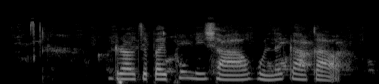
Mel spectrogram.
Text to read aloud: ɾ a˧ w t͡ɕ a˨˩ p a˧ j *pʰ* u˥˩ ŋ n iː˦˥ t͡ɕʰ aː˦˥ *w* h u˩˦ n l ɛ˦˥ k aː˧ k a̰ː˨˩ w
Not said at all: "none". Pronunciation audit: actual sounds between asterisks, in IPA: pʰ, w

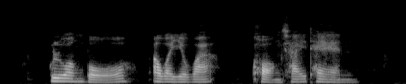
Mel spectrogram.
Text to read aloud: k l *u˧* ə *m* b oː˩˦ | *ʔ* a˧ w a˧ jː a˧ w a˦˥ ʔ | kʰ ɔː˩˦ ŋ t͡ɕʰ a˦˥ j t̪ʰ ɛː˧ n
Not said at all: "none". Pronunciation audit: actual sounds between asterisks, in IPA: u˧, ŋ, ʔ

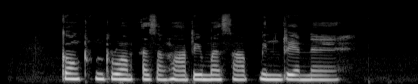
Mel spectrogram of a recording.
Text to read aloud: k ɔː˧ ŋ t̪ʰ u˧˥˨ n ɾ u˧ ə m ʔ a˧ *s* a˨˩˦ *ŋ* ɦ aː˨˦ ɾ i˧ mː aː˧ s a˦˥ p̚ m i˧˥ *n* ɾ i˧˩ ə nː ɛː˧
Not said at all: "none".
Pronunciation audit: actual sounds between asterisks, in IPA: s, ŋ, n

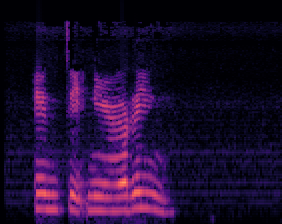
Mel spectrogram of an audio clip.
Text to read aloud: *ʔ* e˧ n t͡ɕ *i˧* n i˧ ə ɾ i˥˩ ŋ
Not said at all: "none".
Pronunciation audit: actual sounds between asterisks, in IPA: ʔ, i˨˩

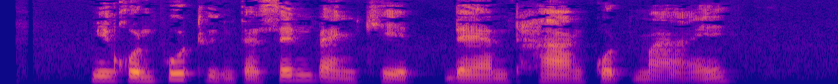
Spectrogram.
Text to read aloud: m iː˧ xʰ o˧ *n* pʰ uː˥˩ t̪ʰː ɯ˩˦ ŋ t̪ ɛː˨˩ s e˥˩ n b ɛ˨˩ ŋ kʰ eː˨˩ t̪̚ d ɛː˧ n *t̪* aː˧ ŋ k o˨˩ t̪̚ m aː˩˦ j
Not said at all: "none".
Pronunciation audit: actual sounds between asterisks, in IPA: n, t̪ʰ

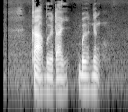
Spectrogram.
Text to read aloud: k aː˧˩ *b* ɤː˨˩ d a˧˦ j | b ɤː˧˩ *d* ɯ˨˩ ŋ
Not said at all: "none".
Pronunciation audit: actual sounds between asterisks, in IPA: b, n

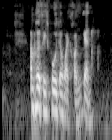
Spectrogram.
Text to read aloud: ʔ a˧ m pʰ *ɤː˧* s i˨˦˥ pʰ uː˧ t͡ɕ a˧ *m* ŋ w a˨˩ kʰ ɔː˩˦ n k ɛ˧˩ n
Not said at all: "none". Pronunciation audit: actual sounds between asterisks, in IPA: ɤː˧, none

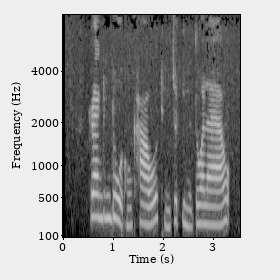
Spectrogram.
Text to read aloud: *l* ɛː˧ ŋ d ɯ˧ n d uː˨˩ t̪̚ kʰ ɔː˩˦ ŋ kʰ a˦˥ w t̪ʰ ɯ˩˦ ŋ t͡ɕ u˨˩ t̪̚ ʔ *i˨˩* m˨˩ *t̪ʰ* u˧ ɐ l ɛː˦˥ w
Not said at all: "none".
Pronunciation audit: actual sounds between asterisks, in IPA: ɾ, i˨˩, t̪

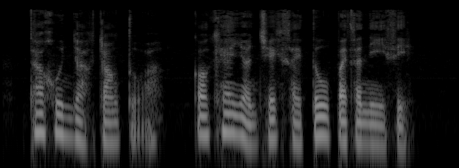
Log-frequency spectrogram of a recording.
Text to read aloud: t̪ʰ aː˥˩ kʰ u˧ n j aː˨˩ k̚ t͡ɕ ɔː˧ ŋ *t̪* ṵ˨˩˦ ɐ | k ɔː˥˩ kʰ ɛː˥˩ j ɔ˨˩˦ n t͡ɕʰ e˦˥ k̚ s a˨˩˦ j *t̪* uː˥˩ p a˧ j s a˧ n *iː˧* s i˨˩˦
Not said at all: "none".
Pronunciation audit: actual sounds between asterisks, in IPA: t̪, t̪, iː˧

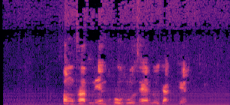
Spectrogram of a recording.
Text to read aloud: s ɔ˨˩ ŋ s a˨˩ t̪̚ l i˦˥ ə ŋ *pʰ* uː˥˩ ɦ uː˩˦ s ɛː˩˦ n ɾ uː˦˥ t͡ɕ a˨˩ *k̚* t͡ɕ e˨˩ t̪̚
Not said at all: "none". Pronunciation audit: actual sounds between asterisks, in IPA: kʰ, k̚

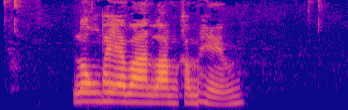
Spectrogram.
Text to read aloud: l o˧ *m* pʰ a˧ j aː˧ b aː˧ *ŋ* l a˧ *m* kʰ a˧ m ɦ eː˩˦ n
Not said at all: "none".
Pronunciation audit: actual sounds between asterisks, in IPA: ŋ, n, m

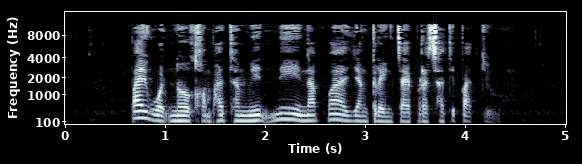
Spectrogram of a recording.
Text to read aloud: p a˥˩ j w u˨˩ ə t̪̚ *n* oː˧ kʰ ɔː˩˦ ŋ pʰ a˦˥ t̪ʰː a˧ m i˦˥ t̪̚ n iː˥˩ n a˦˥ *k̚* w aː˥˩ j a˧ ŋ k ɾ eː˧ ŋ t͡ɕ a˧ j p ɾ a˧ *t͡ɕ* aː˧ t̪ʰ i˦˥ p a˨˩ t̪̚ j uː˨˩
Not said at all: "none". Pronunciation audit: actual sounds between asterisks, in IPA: n, p̚, t͡ɕʰ

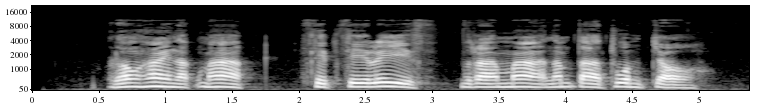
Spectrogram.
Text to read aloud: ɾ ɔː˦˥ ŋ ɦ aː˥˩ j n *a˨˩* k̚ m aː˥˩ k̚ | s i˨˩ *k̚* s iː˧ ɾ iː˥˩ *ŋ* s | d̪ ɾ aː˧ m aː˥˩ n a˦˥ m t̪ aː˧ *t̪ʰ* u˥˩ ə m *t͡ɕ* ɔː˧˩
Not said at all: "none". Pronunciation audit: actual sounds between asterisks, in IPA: a˨˩, p̚, none, t̪ʰ, t͡ɕ

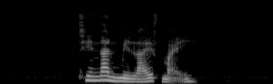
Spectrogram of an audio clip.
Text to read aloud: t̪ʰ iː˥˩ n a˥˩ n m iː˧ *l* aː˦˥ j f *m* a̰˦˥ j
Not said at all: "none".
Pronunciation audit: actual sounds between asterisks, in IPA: l, m

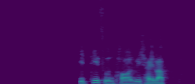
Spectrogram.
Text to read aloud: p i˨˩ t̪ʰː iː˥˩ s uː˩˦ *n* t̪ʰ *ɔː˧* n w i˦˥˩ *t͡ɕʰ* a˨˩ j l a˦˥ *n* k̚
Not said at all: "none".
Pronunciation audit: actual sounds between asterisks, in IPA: n, ɔː˧, t͡ɕʰ, none

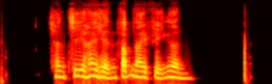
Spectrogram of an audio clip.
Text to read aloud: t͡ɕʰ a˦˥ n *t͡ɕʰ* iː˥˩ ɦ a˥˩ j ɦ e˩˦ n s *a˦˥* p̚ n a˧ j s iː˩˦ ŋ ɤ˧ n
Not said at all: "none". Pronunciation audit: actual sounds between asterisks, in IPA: t͡ɕʰ, a˦˥

